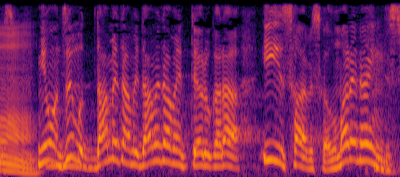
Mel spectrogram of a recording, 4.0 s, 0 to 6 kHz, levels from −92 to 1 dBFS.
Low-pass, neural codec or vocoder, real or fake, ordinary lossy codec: 5.4 kHz; none; real; none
